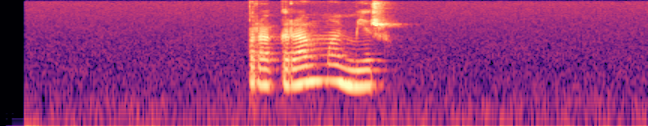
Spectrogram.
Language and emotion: Russian, neutral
